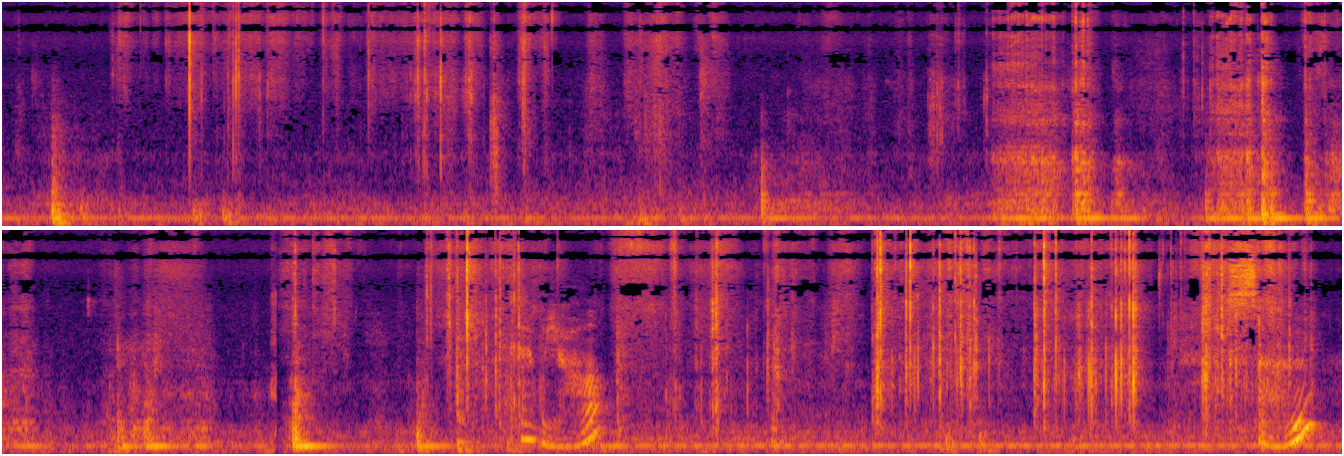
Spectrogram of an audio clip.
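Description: Cotton fabric being handled, folded and rustled on a wooden table, with scissors snipping through the fabric about twelve seconds in, over a low steady hum.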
